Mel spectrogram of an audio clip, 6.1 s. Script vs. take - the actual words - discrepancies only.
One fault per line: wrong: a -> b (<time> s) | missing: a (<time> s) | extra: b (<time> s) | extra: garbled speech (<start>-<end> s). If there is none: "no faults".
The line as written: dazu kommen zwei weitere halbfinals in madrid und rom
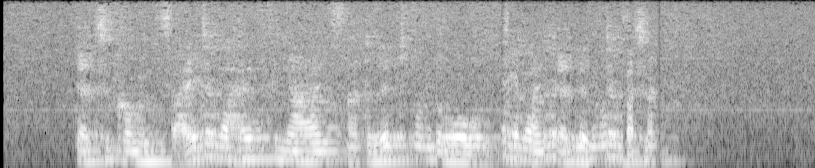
missing: zwei (1.2 s)
missing: in (2.6 s)
extra: garbled speech (3.8-5.0 s)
